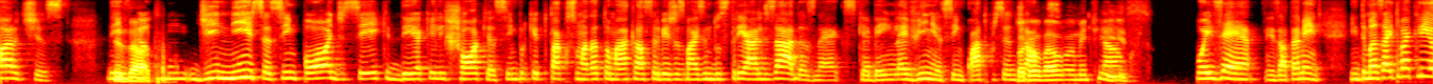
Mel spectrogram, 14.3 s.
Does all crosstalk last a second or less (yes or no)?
no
